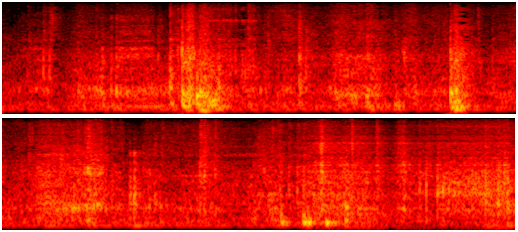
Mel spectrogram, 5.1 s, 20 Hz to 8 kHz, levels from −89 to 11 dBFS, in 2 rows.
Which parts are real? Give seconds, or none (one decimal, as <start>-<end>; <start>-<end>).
0.0-4.1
